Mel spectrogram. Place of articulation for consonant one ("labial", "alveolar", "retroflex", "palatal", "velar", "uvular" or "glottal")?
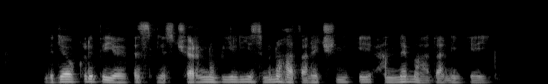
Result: labial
